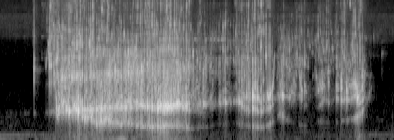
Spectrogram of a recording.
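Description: Water pours steadily into a drinking glass for about two seconds, then continues in shorter, uneven splashes and trickles before stopping once the glass is full. Fairly loud, with no talking.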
